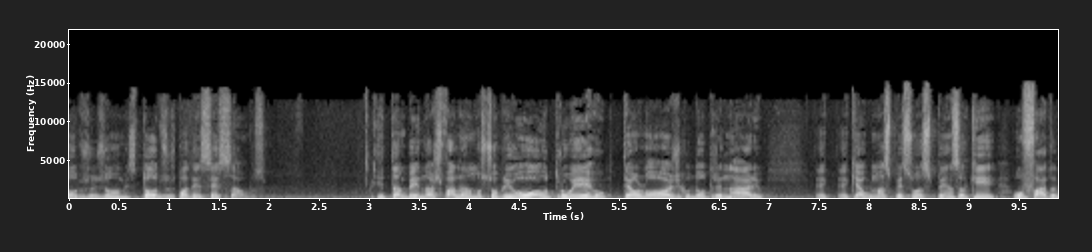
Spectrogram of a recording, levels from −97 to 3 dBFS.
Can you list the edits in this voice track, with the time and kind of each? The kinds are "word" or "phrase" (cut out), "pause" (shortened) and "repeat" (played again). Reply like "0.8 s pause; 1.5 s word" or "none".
1.0 s word; 5.4 s pause; 7.6 s repeat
